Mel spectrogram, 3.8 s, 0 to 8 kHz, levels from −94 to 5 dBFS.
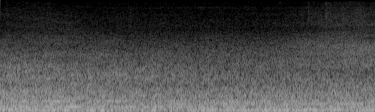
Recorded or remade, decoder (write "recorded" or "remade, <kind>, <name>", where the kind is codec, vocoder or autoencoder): recorded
